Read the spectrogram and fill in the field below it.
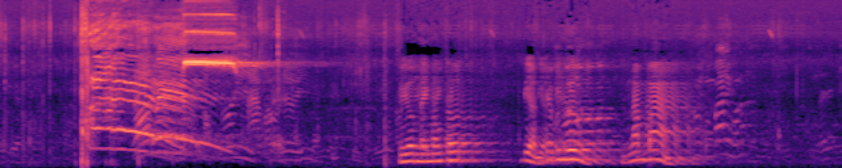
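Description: Young men shout and call out to each other outdoors.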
